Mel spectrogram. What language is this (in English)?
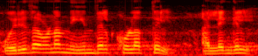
Malayalam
